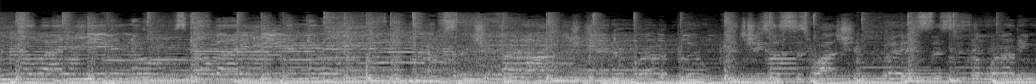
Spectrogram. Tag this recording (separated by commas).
Psychedelic rock, Music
